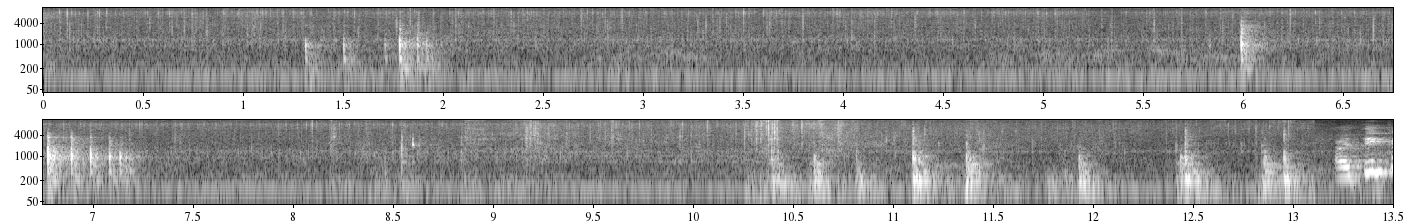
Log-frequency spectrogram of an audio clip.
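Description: Two large eggs sizzle and fry in a pan with salt and pepper for keto beef empanadas, a steady crackling hiss with sharper pops and stirring scrapes growing busier toward the end.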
